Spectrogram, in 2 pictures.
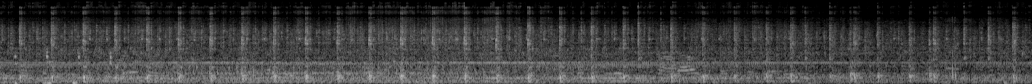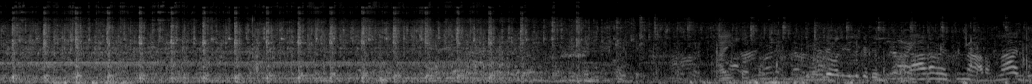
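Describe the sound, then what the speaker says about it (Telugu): A coffee machine runs near Edakkal Cave in Wayanad, giving a steady hum with a low pump-like whir and faint watery churning. Voices talk over it, and the sound thins out near the end. "ఇక కాఫీ మిషన్ చూడండి."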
